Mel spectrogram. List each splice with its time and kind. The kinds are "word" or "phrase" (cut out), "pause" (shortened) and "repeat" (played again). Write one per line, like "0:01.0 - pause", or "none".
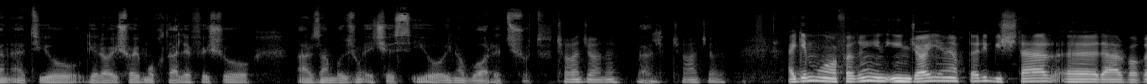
0:05.5 - pause
0:06.7 - pause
